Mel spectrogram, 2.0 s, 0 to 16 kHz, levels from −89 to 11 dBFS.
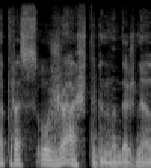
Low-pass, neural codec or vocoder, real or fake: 14.4 kHz; codec, 44.1 kHz, 3.4 kbps, Pupu-Codec; fake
